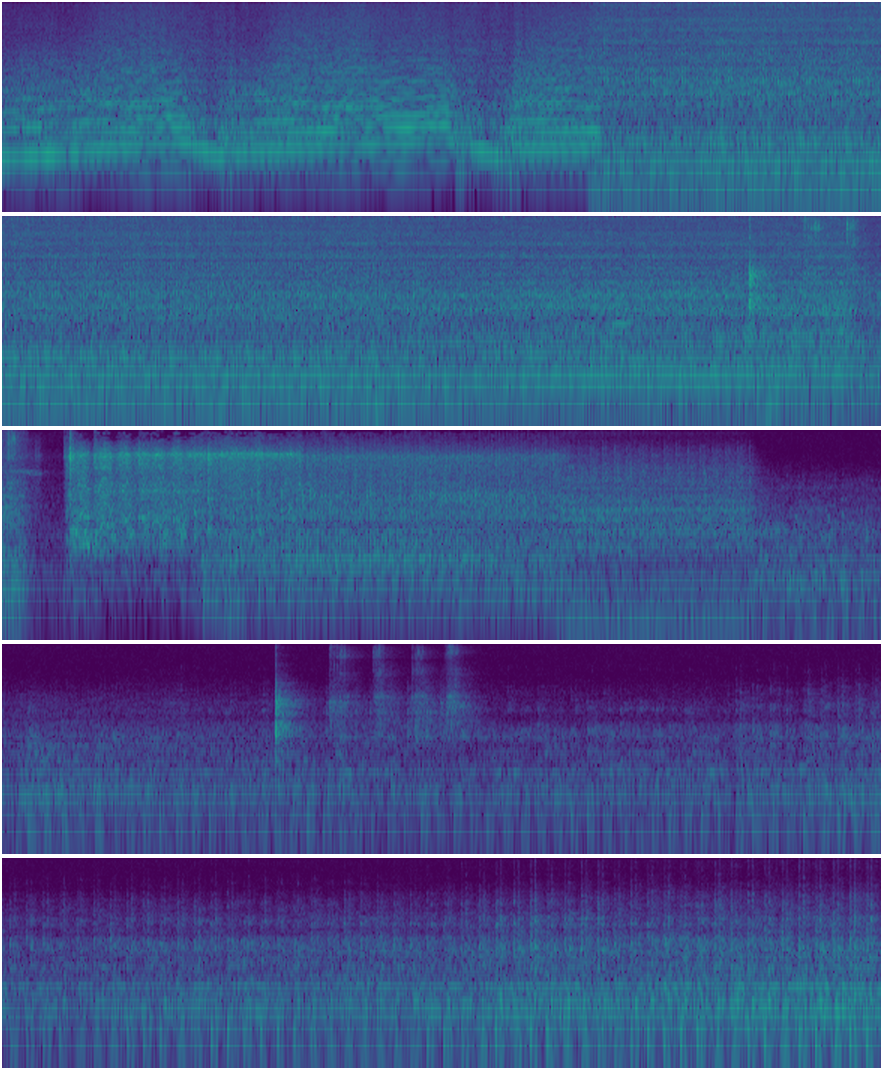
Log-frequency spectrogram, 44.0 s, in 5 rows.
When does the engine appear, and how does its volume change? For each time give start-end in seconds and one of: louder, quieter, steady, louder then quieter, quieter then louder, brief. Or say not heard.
0.0-43.9 quieter then louder.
